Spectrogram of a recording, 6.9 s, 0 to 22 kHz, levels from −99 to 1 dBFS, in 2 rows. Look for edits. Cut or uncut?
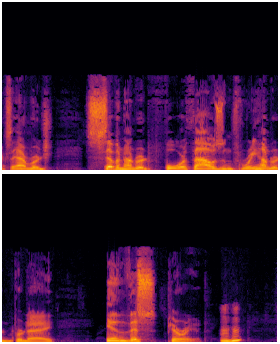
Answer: cut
